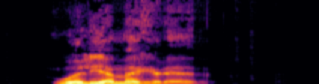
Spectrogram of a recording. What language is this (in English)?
Kabyle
